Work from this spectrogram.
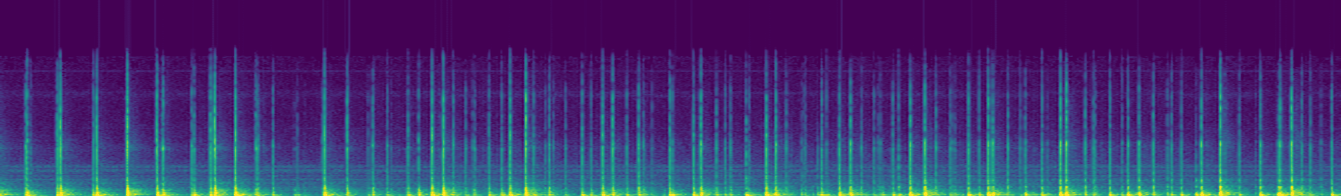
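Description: Fingertips tap rapidly and steadily on a wooden table, making dry, short knocks that die away almost at once. The taps come in quick irregular runs with a soft hollow body around the low mids and only faint brightness.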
